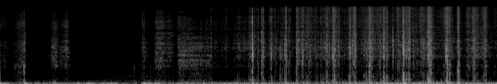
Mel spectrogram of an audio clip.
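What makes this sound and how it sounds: A large, solid green floral foam block is held and handled over a wooden tray while fingertips and nails press into and scratch its porous surface. The result is a steady stream of soft, dry crunches and scratchy crackles with a low rumble beneath. Many short, bright clicks punctuate it and grow busier in the second half.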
